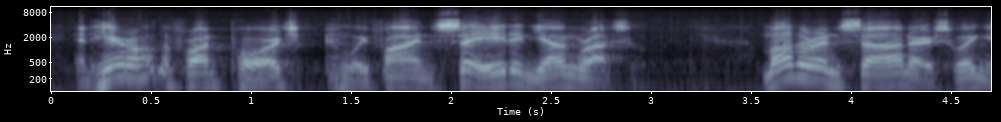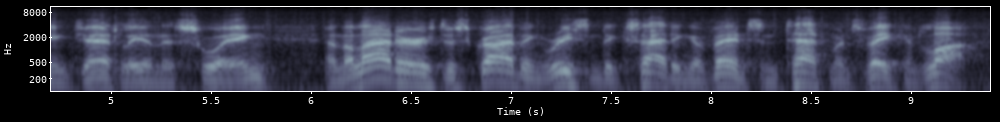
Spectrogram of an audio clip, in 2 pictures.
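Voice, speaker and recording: A man's voice: fairly low pitch, pushed and bright. A man narrating as a 1940s radio announcer, setting scenes in a folksy way. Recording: dull old radio broadcast recording.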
